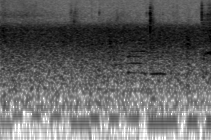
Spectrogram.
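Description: A steady, hissing wash of ocean surf from a record of sea sounds fills the short stretch, broad and unbroken without distinct wave crashes, with no voices.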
